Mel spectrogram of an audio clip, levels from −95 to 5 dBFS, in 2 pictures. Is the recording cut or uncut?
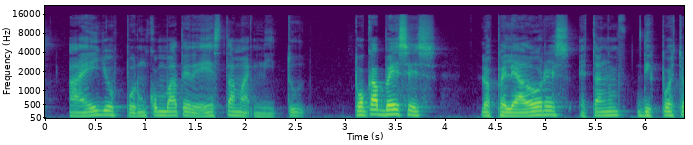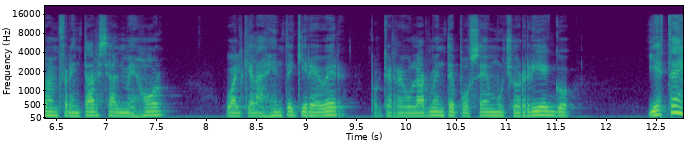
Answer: uncut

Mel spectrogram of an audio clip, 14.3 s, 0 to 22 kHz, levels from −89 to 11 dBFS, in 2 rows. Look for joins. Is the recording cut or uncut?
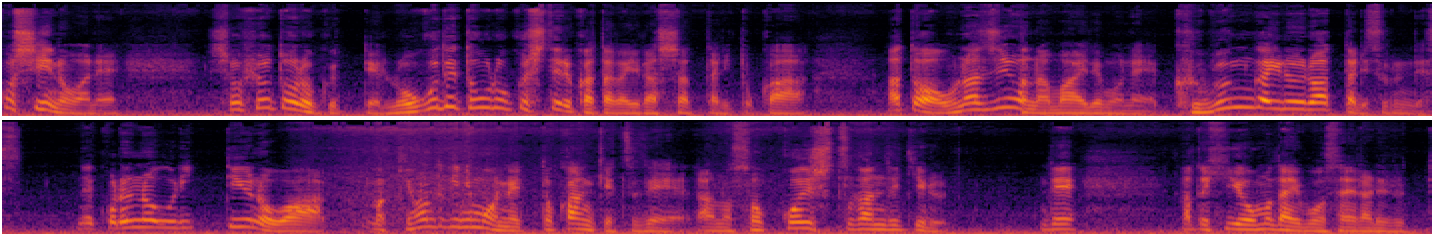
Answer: cut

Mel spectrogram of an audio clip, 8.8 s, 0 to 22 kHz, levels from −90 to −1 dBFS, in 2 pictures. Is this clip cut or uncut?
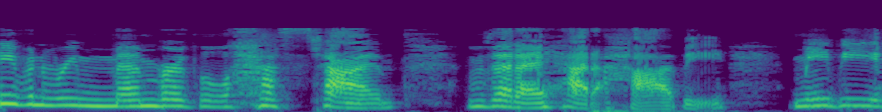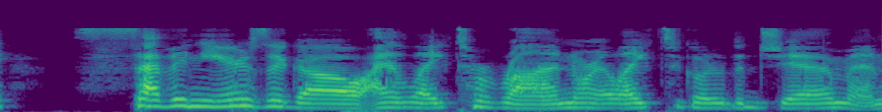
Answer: uncut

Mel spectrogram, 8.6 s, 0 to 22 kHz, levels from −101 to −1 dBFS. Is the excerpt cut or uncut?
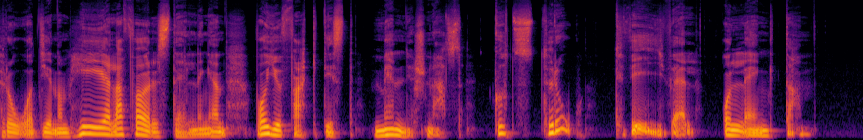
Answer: uncut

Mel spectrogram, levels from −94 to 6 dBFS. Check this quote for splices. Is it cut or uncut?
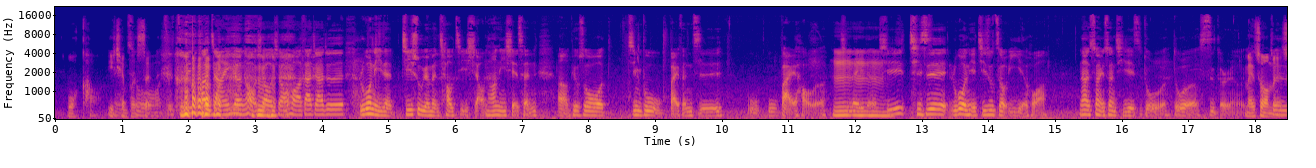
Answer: uncut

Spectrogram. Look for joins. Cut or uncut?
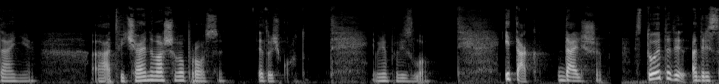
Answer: cut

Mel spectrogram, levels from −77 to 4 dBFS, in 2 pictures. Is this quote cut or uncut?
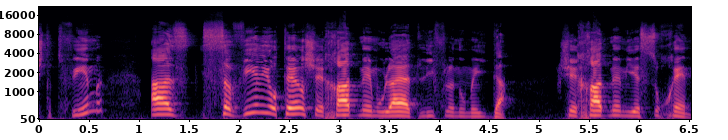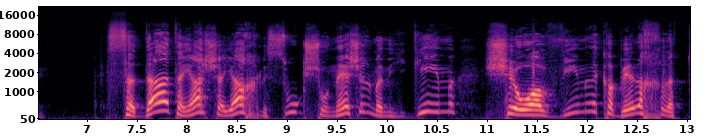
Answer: cut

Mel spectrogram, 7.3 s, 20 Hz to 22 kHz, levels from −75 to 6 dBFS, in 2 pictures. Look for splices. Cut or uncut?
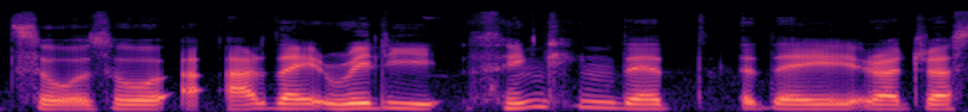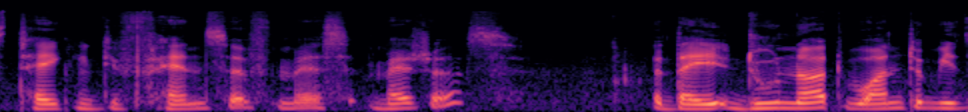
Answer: uncut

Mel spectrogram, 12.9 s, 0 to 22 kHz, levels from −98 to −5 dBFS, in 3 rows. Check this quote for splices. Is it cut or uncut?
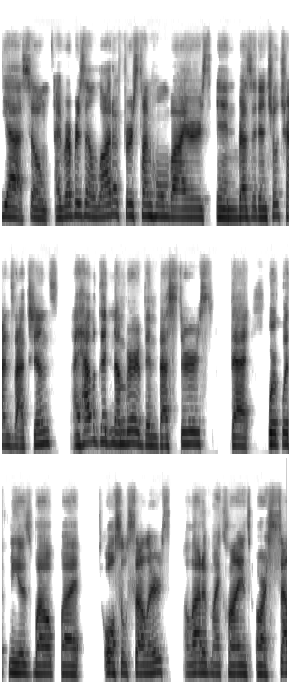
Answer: cut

